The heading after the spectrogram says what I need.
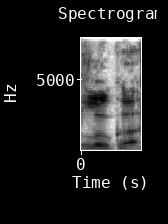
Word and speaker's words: Luka: You just love that hookah rhymes with Luka.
